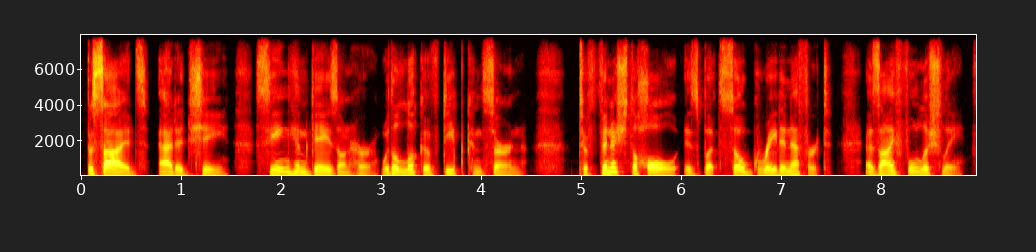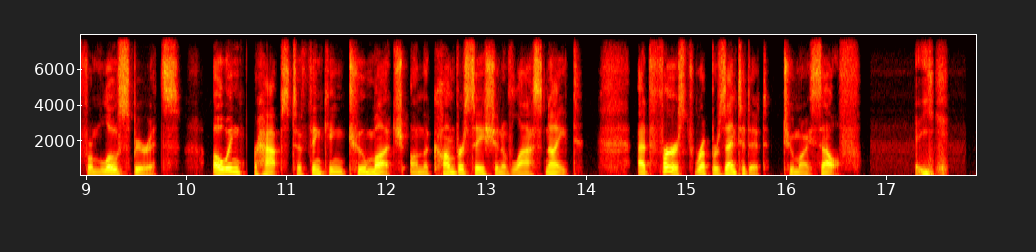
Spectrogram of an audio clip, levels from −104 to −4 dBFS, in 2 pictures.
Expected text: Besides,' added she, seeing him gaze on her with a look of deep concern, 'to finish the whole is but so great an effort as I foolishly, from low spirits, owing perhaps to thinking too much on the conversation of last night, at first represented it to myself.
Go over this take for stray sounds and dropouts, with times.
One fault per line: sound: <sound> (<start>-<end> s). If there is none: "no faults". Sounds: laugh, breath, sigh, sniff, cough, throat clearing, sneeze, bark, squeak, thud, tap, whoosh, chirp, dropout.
sound: dropout (10.6-10.7 s)
sound: breath (17.3-17.6 s)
